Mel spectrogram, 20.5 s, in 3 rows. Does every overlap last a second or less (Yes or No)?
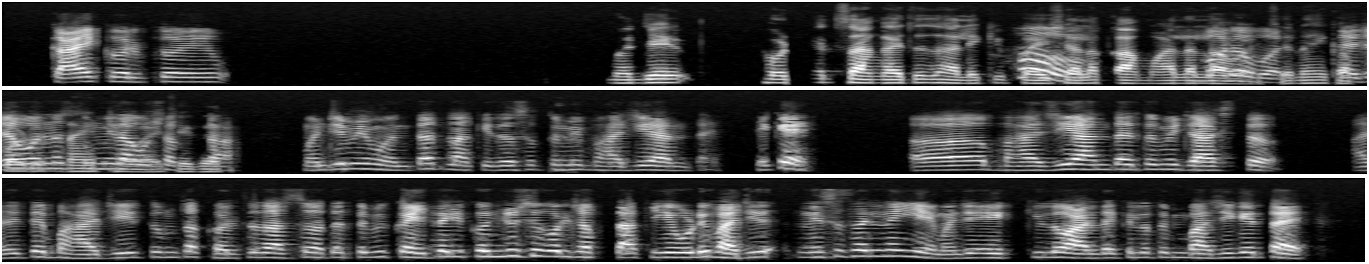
No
